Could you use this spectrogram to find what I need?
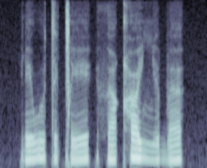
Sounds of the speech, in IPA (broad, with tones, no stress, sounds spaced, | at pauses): ɾ e˨˦ w u˦ t ɘ˨˦ ǀ e˨˦ | θ ɐ˨˦ qʰ u˦ j ʎ ɘ˨˦ b ɐ˨˦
